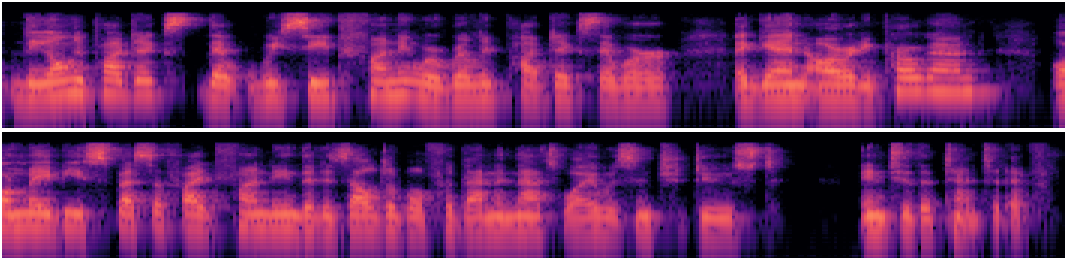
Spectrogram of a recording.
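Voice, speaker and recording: A woman gives a slide presentation at a public meeting. Her voice sits fairly low and has a warm, mellow, relaxed tone. She moves through the material steadily, with frequent "um"s and small restarts. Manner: walks through slides with many fillers. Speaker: transportation agency presenter.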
